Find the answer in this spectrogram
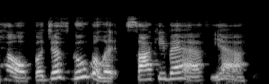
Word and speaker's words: sake: Yeah, it's 50% actual sake. Yeah, and if you ever had sake, is you that how know you what it is. pronounce it again? Sake. So the E is an A, Sake.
